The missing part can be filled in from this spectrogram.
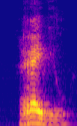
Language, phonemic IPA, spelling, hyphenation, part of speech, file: Dutch, /ˈrɛi̯.ʋil/, rijwiel, rij‧wiel, noun, Nl-rijwiel.ogg
- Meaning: bicycle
